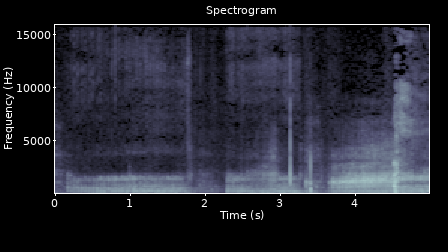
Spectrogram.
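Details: Pug growling and making funny noises during tug of war whenever a shepherd dog comes near, indoors; rumbling throaty growls in bursts with a short pause midway, a few sharp clicks, louder growling toward the end.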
